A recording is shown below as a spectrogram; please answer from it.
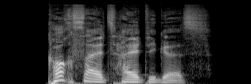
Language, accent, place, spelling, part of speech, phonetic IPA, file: German, Germany, Berlin, kochsalzhaltiges, adjective, [ˈkɔxzalt͡sˌhaltɪɡəs], De-kochsalzhaltiges.ogg
- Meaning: strong/mixed nominative/accusative neuter singular of kochsalzhaltig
